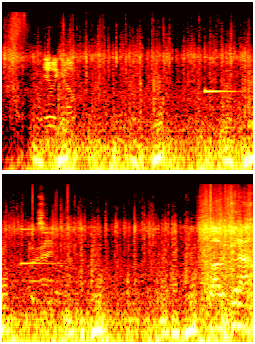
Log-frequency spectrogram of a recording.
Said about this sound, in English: The heavens have opened, it's pouring down.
